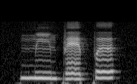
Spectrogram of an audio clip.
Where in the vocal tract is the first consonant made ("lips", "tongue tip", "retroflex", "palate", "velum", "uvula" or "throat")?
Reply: lips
